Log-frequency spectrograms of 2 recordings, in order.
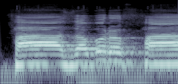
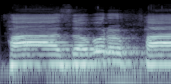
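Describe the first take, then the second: No difference in how they are said.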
